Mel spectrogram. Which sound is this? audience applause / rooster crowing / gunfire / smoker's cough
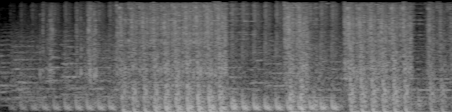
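gunfire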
